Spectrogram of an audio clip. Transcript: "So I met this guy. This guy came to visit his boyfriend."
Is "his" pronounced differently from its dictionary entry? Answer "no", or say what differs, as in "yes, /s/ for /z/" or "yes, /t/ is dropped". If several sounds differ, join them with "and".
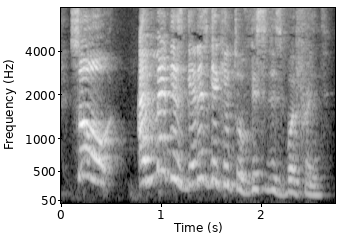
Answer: yes, /s/ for /z/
